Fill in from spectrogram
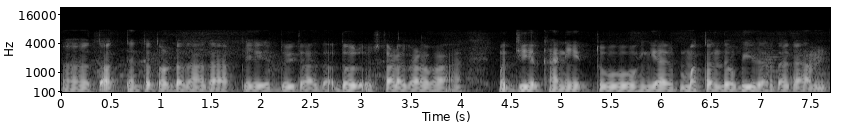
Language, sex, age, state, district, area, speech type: Kannada, male, 18-30, Karnataka, Bidar, urban, spontaneous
